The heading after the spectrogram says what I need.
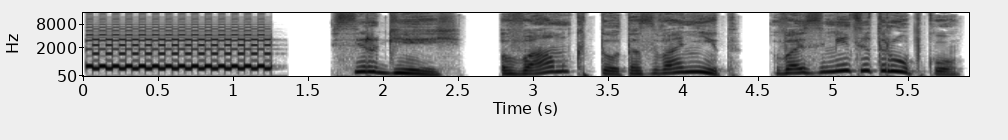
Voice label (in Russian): muzhskie imennye zvonki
